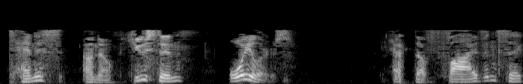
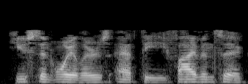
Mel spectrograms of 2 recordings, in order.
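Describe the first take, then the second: First: The phrase is spoken slowly and deliberately. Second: The phrase is spoken at a normal pace.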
